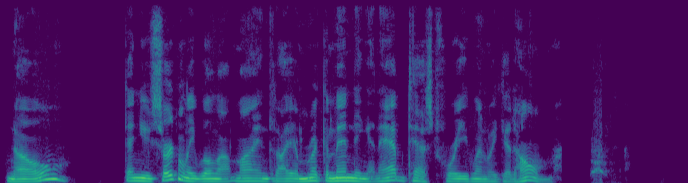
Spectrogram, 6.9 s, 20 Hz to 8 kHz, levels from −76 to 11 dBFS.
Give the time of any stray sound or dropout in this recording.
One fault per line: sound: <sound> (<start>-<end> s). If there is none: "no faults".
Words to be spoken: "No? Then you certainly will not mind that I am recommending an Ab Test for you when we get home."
sound: bark (5.9-6.2 s)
